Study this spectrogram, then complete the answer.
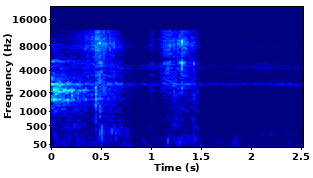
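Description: Wood shavings rustle and crunch under a hand.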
